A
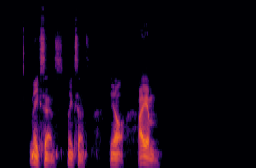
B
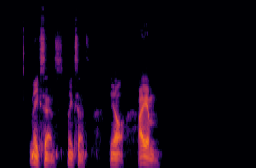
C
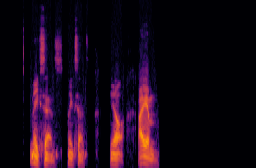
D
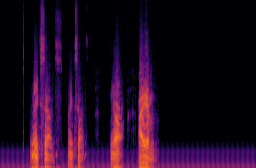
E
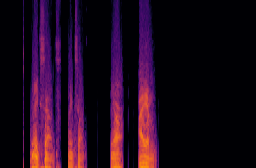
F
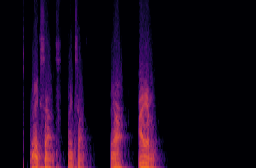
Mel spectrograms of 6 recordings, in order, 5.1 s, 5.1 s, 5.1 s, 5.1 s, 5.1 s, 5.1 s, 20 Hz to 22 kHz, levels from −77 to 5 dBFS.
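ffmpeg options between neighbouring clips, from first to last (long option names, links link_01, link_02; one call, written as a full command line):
ffmpeg -i in.wav -af "equalizer=frequency=2200:width=0.65:gain=2.5,bandreject=frequency=5200:width=14" out.wav
ffmpeg -i in.wav -filter_complex "[0:a]asplit=2[link_01][link_02];[link_02]volume=14.5dB,asoftclip=hard,volume=-14.5dB,volume=-7.5dB[link_03];[link_01][link_03]amix=inputs=2:normalize=0,acrusher=bits=7:mix=0:aa=0.5,volume=2.5dB" out.wav
ffmpeg -i in.wav -af "aeval=exprs='val(0)+0.00562*(sin(2*PI*60*n/s)+sin(2*PI*2*60*n/s)/2+sin(2*PI*3*60*n/s)/3+sin(2*PI*4*60*n/s)/4+sin(2*PI*5*60*n/s)/5)':channel_layout=same,aeval=exprs='max(val(0),0)':channel_layout=same" out.wav
ffmpeg -i in.wav -filter_complex "[0:a]acrossover=split=220|4200[link_01][link_02][link_03];[link_01]acontrast=77[link_04];[link_04][link_02][link_03]amix=inputs=3:normalize=0,acrusher=bits=4:mix=0:aa=0.5" out.wav
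ffmpeg -i in.wav -filter_complex "[0:a]asplit=2[link_01][link_02];[link_02]adelay=73,lowpass=frequency=1200:poles=1,volume=-16dB,asplit=2[link_03][link_04];[link_04]adelay=73,lowpass=frequency=1200:poles=1,volume=0.4,asplit=2[link_05][link_06];[link_06]adelay=73,lowpass=frequency=1200:poles=1,volume=0.4,asplit=2[link_07][link_08];[link_08]adelay=73,lowpass=frequency=1200:poles=1,volume=0.4[link_09];[link_01][link_03][link_05][link_07][link_09]amix=inputs=5:normalize=0,volume=-7.5dB" out.wav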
